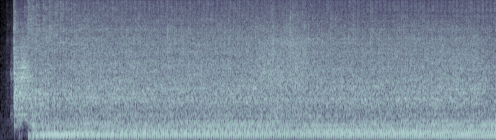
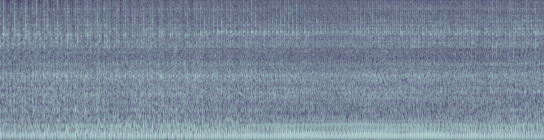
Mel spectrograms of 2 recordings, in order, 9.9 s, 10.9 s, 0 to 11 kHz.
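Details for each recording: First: Mule after Peerless 930 transaxle repair for grinding in all gears including reverse: engine settles into a steady, even idle with no driveline grinding or whine; quiet and working. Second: MULE utility vehicle with Peerless 930 transaxle, grinding in all gears including reverse after hard off-road use; harsh gritty grinding in fast rough rhythm over engine drone. Transaxle gear grinding.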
